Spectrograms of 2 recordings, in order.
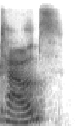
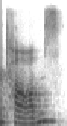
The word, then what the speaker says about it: Taubes: Gary Taubes, or Taubes, I think is the correct pronunciation.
